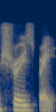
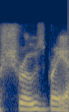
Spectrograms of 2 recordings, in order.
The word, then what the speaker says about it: Shrewsbury: Phil, and he says, I'm Phil from Shrewsbury. Nice to meet, or Shrewsbury, I think it's pronounced in the UK, even though it's spelled Shrewsbury.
